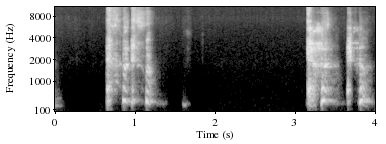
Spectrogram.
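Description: A woman coughing in two short fits of a few quick coughs each, about a second in and again near the end.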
